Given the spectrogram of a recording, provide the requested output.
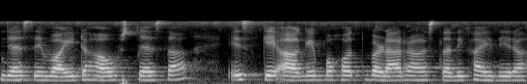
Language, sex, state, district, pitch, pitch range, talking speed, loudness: Hindi, female, Punjab, Pathankot, 200 Hz, 195-210 Hz, 135 wpm, -17 LUFS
